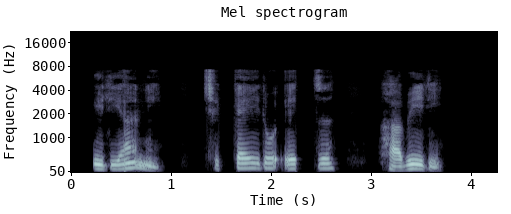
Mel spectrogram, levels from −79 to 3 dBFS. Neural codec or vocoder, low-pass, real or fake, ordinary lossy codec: none; 7.2 kHz; real; MP3, 48 kbps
